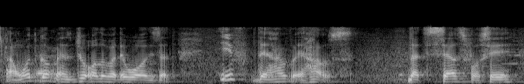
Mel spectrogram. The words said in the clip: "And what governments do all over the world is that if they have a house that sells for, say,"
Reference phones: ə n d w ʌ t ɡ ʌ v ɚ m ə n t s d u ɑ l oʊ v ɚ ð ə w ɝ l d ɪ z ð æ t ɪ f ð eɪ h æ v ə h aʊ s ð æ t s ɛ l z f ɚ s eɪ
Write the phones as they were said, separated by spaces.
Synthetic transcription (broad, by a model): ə n w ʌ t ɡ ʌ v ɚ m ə n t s d u ɑ l oʊ v ɚ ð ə w ɝ l d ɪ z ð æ t ɪ f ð eɪ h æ v ə h aʊ s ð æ t s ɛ l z f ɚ s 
